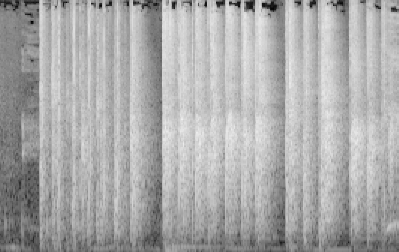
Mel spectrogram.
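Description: Audience applause in several dense bursts of hand claps, broken by brief pauses, loud and crisp with no voices standing out above the clapping.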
